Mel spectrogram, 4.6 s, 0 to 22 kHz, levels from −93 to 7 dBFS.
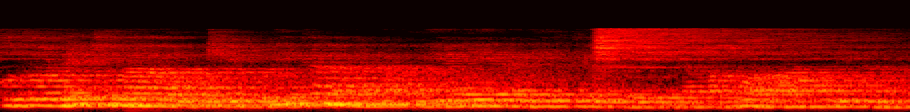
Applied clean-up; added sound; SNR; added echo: none; Crash cymbal; 18 dB; reverberation time 2.0 s.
